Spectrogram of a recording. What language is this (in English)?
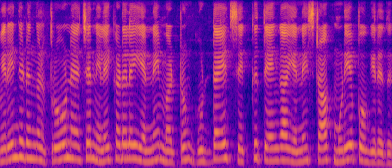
Tamil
